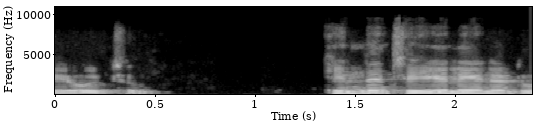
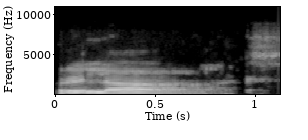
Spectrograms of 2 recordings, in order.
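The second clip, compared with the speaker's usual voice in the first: guided breathing cues; much slower than usual. Acted. Yoga teacher leads breathing in, stretching and relaxing, guided and drawn out. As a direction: draw out the words to pace breath and body.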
